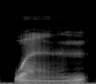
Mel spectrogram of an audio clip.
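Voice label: "wen3", Mandarin Chinese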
